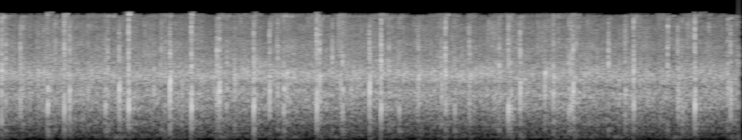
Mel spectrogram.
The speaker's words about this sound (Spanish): Me gustaría finalizar con un aplauso de vosotros, a vosotros mismos. Gracias por haber venido.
